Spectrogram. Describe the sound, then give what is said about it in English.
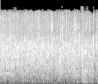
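Applause for a birthday, a dense, steady clatter of many hands clapping that holds at an even level throughout without a pause. “a long applause.”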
